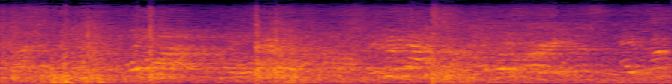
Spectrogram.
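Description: Voices calling out over a wrestling match, with a few sharp slaps and thuds on the ring about a second in, just before two seconds and near three seconds.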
